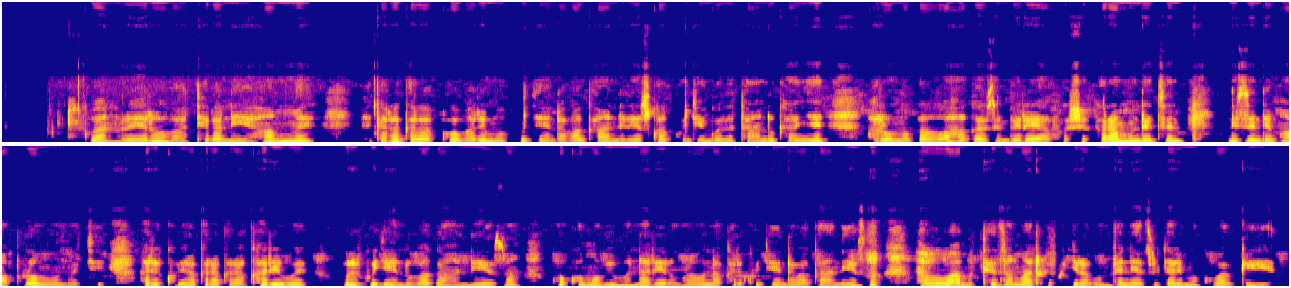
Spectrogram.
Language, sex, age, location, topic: Kinyarwanda, female, 25-35, Huye, health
